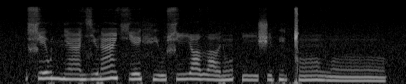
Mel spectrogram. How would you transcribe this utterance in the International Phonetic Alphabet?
ɕew nʲæ̃ːzʲuɾæ̃ çe fʲu ɕiː ðˤejɾũ ʔiːʃipʲũǀõː võː

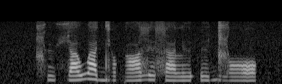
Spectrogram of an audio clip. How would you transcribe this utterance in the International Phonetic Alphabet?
t͡ɕʰyça wadʲɔ ɡɑ zɪsalɪ ʔɪ d͡ʑɔ

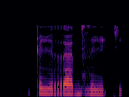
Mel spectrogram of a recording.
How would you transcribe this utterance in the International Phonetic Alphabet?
ʈirɛd͡zic

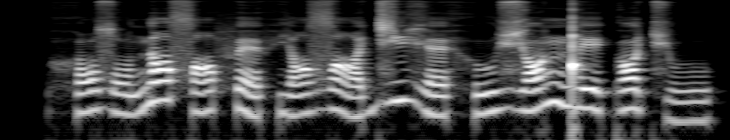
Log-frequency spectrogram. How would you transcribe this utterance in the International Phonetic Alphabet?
ho˩˧zˤu˩nɛ˦sˤɛ˩˧ fɛ˧˩˧fji˩˧ zˤæ˧˩˧d͡ʑi˦ ɣɛ˩hu˩˧ʑɒ˨˥ ŋ͡ǃe˦˨ ɡɒ˦t͡ɕu˩

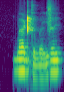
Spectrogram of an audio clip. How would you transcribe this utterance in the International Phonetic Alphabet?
bɐː˥ɖɡə˨˩ wə˨˩nzə˥ɪ̯

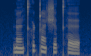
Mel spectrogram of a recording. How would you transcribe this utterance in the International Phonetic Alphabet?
ɽɛ̃kʰəʈã ʃɐ kʰɛ

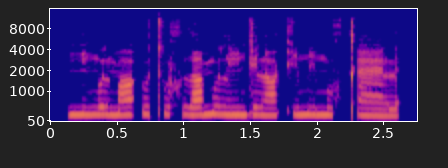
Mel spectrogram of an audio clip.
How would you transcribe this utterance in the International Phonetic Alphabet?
ɲĩŋolmɑ̃ʔu tʼuxʷðˤemul ĩɡelɑ̃ kʼimimuxʷ kʼæ̃l

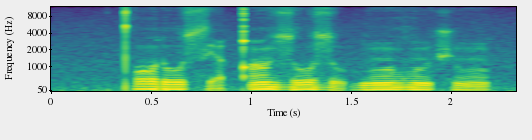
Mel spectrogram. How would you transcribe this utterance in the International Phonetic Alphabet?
t̪ʰɔ ɾo sḛqʼõ zozo̰ ɡõʁũʃõ

